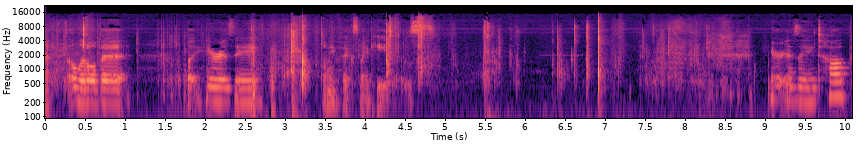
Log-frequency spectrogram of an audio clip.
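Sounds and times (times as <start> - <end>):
binder rustling: 4.2 - 8.9.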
